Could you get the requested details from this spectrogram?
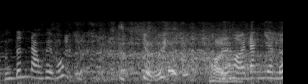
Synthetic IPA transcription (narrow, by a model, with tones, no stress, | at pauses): kʊ̰˧˥ŋ͡mt̪ï˨˦ŋ̟ɗa˧wfaː˧jfʊ˦˥˨ | t͡ɕɨ˧˩˦əjɦɔ̰˧˩jɗa˧ŋzaː˧ləː˨˦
